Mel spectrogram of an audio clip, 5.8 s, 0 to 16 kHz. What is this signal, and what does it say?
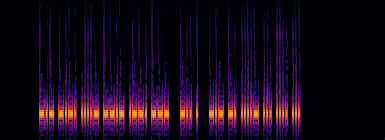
Morse code, heard as a keyed tone, about 46 wpm, 690 Hz. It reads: KC4QPO DE KN4SHS
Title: USA Callsign DE Callsign 50wpm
